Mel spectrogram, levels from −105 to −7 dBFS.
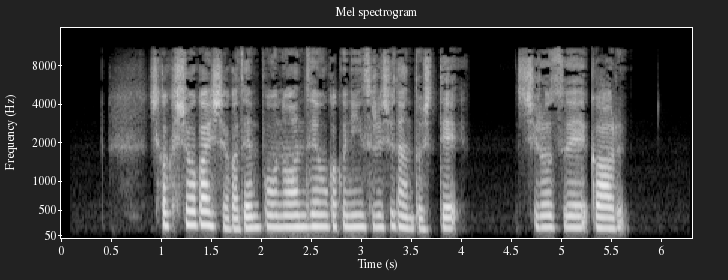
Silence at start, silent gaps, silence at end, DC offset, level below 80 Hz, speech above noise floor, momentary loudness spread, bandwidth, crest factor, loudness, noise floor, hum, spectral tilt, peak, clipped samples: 0.65 s; none; 0.7 s; under 0.1%; -72 dBFS; 52 dB; 10 LU; 11.5 kHz; 18 dB; -21 LUFS; -72 dBFS; none; -4 dB/octave; -4 dBFS; under 0.1%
